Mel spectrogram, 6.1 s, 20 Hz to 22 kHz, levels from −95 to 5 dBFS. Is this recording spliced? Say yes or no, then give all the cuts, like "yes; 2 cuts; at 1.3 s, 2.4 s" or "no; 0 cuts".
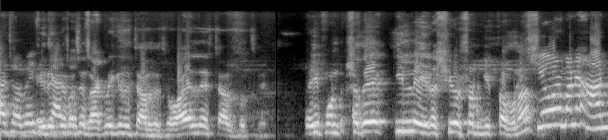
no; 0 cuts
